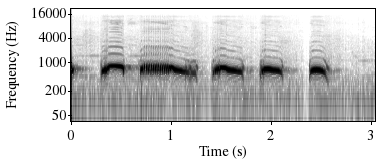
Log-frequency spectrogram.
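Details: Local Indonesian spotted dove singing in the three-note "kuk 3" style, noted for a soft, full voice: a long mellow coo, a longer rolling coo, then three short hooked coos spaced about half a second apart, clean background.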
